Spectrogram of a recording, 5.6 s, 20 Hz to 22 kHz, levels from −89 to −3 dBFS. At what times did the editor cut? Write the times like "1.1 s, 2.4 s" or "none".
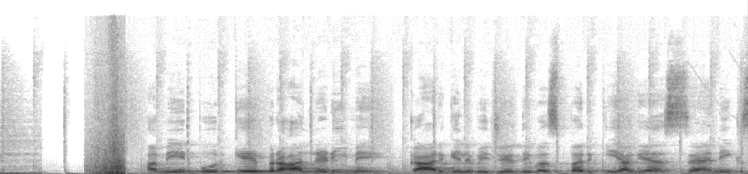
1.0 s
